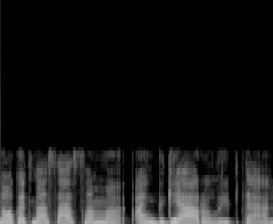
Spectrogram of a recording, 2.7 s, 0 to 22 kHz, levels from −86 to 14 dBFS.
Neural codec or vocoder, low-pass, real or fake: codec, 16 kHz, 4 kbps, FreqCodec, larger model; 7.2 kHz; fake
